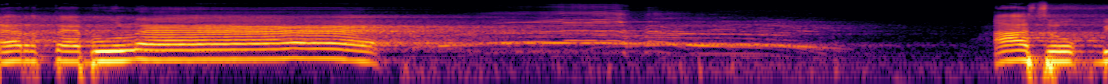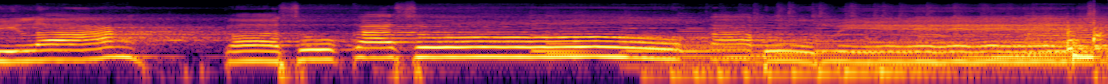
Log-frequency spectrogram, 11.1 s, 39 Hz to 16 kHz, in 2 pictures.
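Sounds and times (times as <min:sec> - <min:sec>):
amplified man singing: 0:07.3 - 0:11.0
accompaniment with sliding pitches: 0:08.6 - 0:11.0.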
